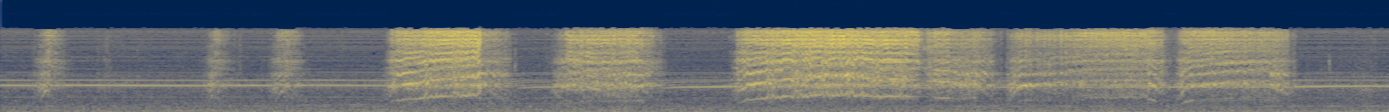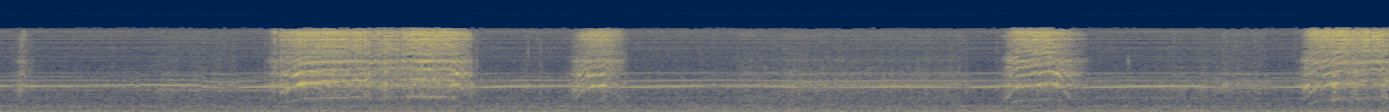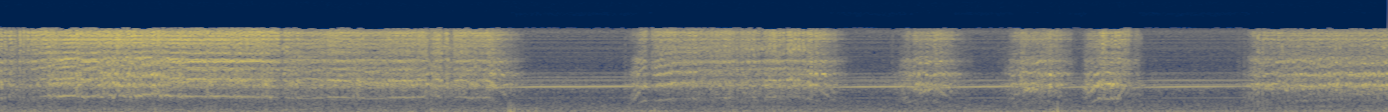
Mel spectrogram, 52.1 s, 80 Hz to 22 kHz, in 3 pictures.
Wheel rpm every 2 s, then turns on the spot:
10, 10, 70, 80, 60, 150, 120, 110, 10, 10, 90, 80, 30, 20, 20, 40, 40, 150, 160, 160, 60, 100, 80, 50, 40, 120.
16-18 24-28 30-32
